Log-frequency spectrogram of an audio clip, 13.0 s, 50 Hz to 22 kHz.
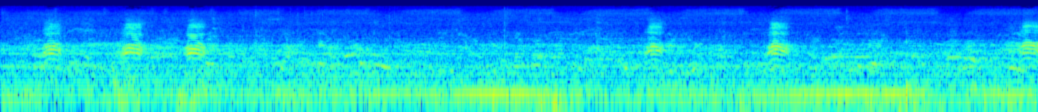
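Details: Australasian swamphen (Porphyrio melanotus) on the Sunshine Coast, Queensland, September 2022, giving harsh, nasal, screeching calls, about six spaced irregularly over thirteen seconds, over a steady low mechanical hum.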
